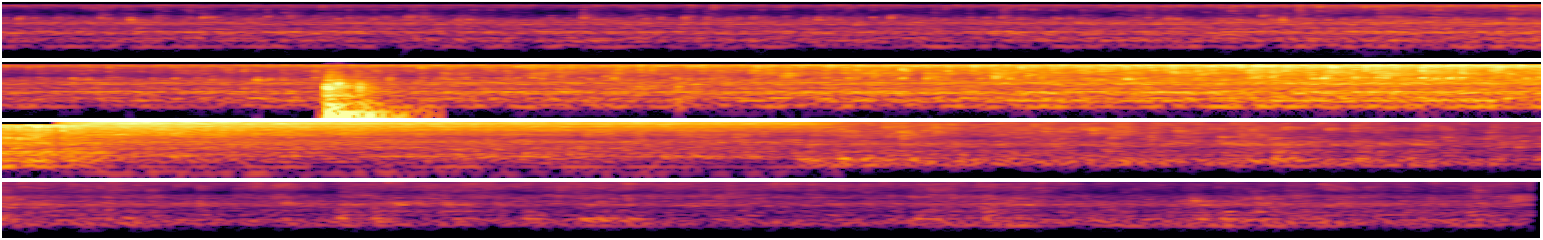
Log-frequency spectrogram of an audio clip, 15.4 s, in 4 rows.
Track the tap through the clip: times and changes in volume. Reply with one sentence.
The tap can be heard from 0.0 to 15.3 s, getting louder then quieter.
